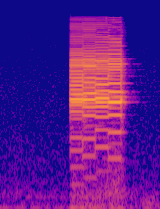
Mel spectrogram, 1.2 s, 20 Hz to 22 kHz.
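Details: Eclipse CS3 paintball marker after solenoid maintenance, wiring reconnected and powered up to check function: a single clean, high-pitched beep about half a second long in a quiet room. Normal power-up.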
